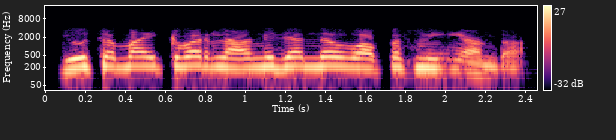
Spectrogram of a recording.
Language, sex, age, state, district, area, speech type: Punjabi, male, 18-30, Punjab, Ludhiana, rural, conversation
